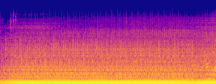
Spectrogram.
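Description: A large excavator's diesel engine idles steadily while warming up outdoors before clearing fallen trees, a loud, constant low rumble that holds unchanged throughout.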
